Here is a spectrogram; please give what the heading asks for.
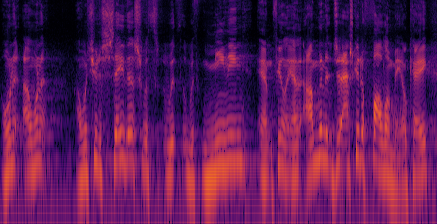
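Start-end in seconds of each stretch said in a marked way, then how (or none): none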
